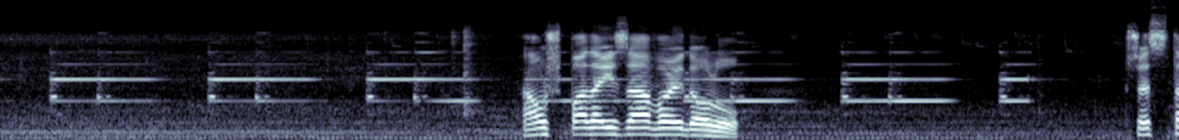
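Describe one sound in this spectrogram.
A level crossing bell rings in repeated bursts.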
